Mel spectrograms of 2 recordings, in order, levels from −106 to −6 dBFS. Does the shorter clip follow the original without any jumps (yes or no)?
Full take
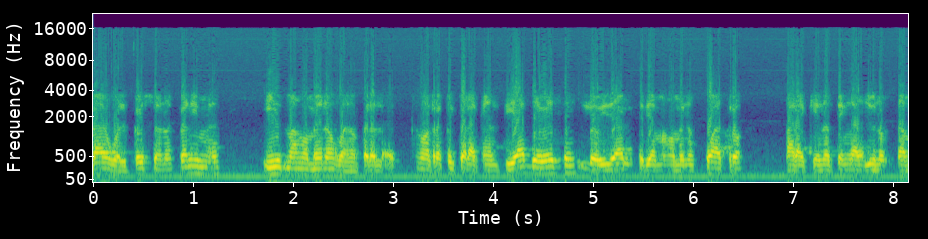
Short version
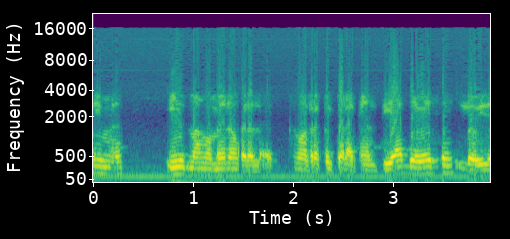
no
